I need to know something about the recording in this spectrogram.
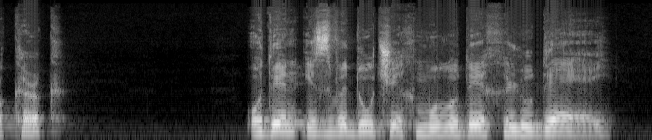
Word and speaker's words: Кірк: Слідуюче, зараз ми бачимо, що відбулося в Сполучених Штатах Америки, коли Чарлі Кірк, Кирк, Кірк, правильна вимова, Кирк, один із ведучих молодих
